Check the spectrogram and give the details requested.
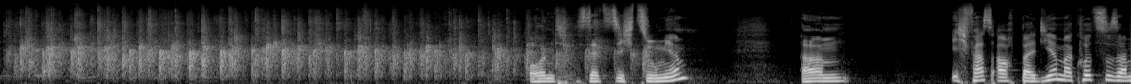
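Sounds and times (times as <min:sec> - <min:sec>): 
audience applause: 0:00.0 - 0:06.6
speech: 0:05.3 - 0:07.0, 0:08.0 - 0:08.6, 0:09.5 - 0:11.3.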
